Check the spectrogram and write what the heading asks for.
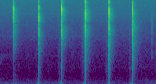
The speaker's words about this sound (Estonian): kuulaja panin pöidla ja fucking näpu kokku ja lasin nimetissõrme, nimitis, nimetissõrme lõdvaks, nii et see langeks täpselt pöidla ja fucking näpu vahelisse prakku, tekitades seal õhu äh, plaksu, plaksu õhuga.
